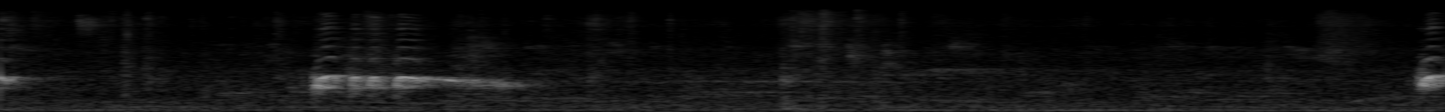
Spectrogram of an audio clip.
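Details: Zebra dove (perkutut), local Indonesian bird, manggung song: one short rolling trill of rapid pulsed notes fading out, then quiet background, with another phrase just beginning at the end.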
